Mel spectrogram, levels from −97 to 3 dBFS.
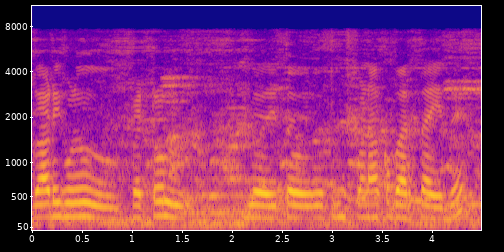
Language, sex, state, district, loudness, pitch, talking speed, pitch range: Kannada, female, Karnataka, Raichur, -14 LUFS, 185 Hz, 105 wpm, 180-195 Hz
